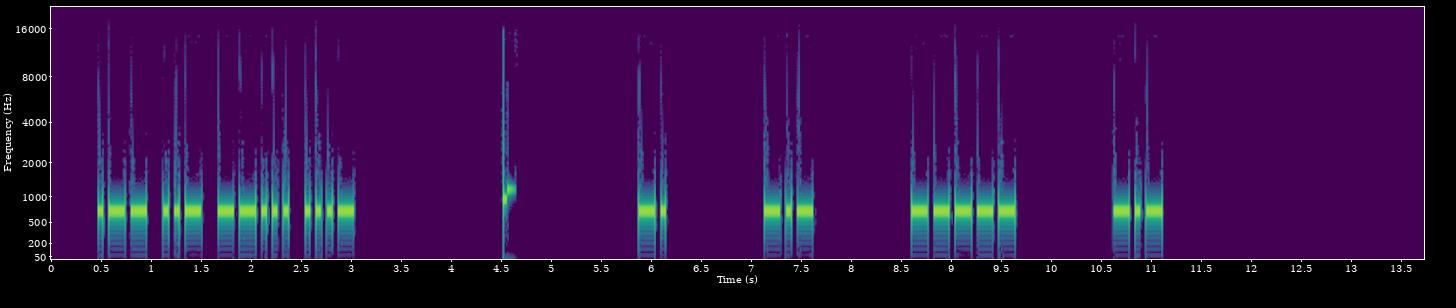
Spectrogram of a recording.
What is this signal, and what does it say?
Morse code, heard as a keyed tone, about 22 wpm, spaced as for 11 wpm, 700 Hz. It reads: WU7V NK0K
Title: USA Call Signs - 6x Character Spacing - 22wpm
